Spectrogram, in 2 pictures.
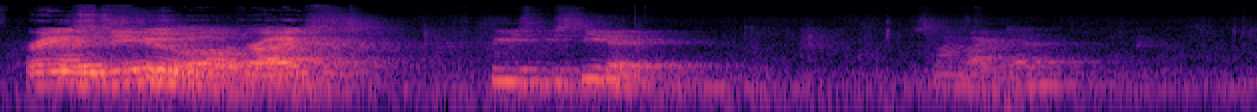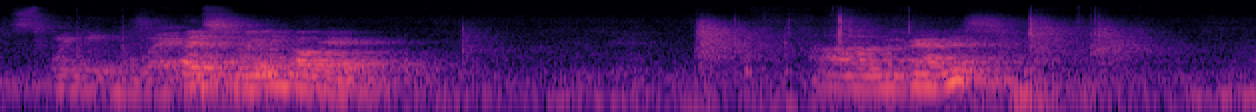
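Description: A man speaks calmly and clearly in a room with a slight echo.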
